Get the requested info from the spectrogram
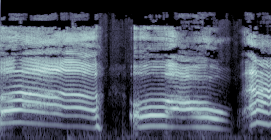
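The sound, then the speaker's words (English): A person bending over to reach strawberry plants on the ground under a hot sun lets out three drawn-out, strained groans in quick succession, loud, each voiced moan sliding slightly in pitch with brief pauses between them. “And although the toddlers have no problem dropping to their knees to the floor, I make noises like this every time I bend over.”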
